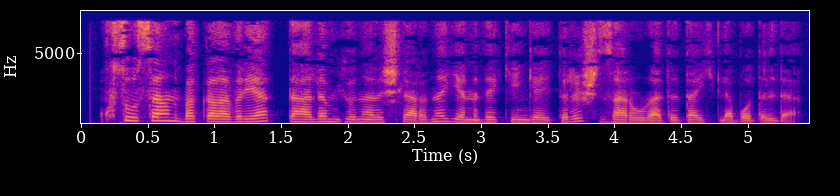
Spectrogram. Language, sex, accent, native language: Uzbek, female, Toshkent shahri, Uzbek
